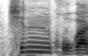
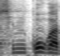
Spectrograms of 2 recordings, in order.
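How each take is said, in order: First: The second syllable starts with a plain g. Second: The second syllable starts with a tense kk.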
